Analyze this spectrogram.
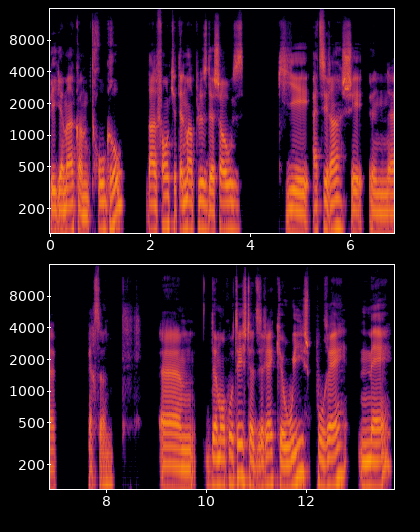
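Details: Stuttering in an adult man in his thirties, a French speaker, real speech.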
